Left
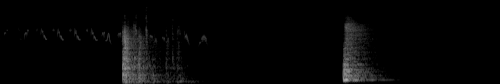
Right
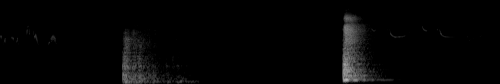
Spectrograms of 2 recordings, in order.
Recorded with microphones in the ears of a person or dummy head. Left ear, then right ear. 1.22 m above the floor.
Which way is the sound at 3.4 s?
60° right (ahead or behind).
